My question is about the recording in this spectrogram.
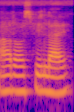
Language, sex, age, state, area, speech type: Bodo, male, 18-30, Assam, urban, spontaneous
